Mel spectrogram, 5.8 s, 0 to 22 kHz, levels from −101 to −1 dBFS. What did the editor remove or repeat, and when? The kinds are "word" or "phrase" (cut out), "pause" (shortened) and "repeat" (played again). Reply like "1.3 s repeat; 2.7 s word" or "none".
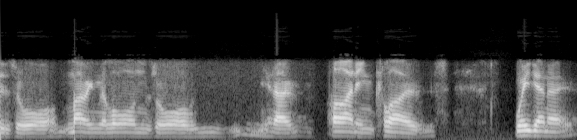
none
